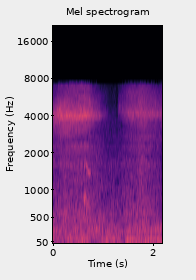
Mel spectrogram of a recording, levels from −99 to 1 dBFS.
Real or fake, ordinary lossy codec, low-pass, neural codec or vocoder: fake; none; 7.2 kHz; codec, 16 kHz, 6 kbps, DAC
